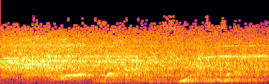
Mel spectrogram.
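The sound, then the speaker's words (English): A large arena crowd roars and cheers steadily at a women's college basketball game between the Iowa State Cyclones and the Kansas State Wildcats as Iowa State's Audie Crooks makes a layup, a loud, dense wash of voices with scattered shouts and whoops rising above it throughout. “It was loud in the arena.”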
